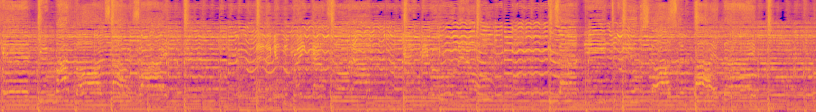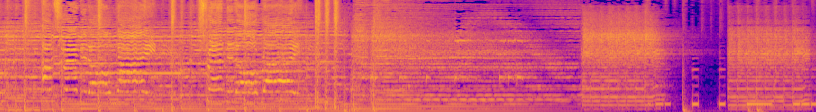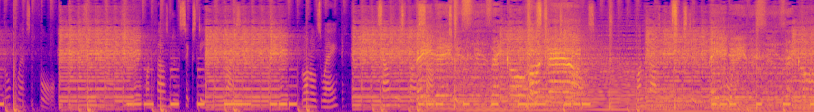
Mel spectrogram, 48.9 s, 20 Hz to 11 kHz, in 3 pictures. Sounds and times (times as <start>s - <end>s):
Music: 0.0s - 48.9s
Speech: 32.8s - 33.7s, 35.4s - 37.6s, 38.7s - 39.5s, 40.2s - 41.4s, 45.4s - 46.7s.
